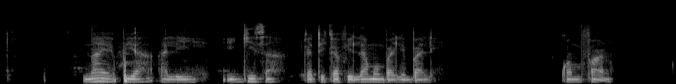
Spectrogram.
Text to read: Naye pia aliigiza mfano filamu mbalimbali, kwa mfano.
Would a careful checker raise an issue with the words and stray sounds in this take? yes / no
yes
